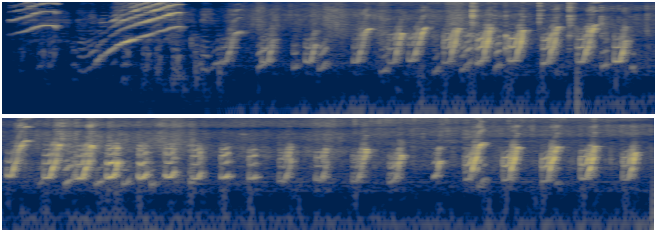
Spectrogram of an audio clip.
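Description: A guinea pig gives a few high, rising whistles, then a rapid run of short squeaks.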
